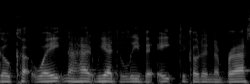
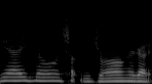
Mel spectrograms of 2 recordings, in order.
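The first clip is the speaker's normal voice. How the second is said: scared, hushed, barely-there half-whisper; 5 dB quieter than usual. Retelling what a scared opponent said before a fight: imitating someone half-whispering. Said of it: "kinda, like, whispering".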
